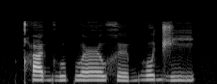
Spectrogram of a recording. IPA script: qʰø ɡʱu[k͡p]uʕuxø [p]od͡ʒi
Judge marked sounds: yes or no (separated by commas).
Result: no, no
